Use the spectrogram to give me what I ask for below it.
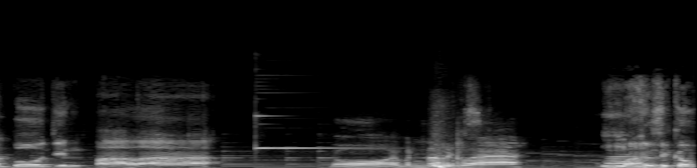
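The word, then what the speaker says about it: Bordin Phala: Ini dibacanya Bodin Pala.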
